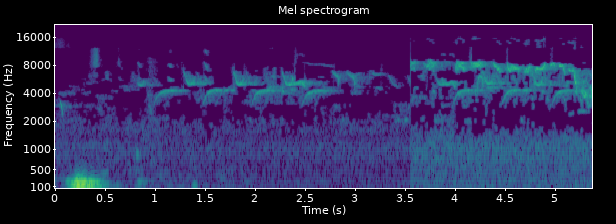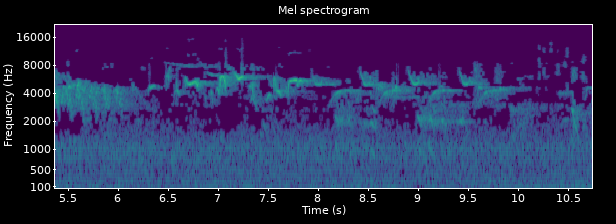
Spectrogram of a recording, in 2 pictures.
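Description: Small birds chirping: many short, quickly falling chirps overlapping, busier after the first few seconds. A brief low thump right at the start.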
